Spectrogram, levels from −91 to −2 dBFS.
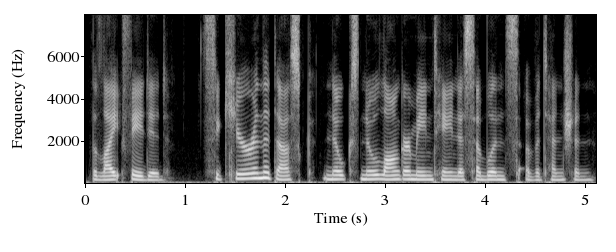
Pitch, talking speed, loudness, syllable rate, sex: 185 Hz, 175 wpm, -17 LUFS, 5.8 syllables/s, female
